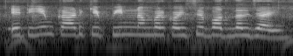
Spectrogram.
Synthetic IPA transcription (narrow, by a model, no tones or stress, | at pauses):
eʈiemkaɾɖkepinːəmbəɾkəjsebəd̪ləld͡ʒaːi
